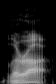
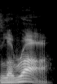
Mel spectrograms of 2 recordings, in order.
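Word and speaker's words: L'Heureux: And the pronunciation guide had it as Leroux. It said LE-RUH. So Leroux?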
